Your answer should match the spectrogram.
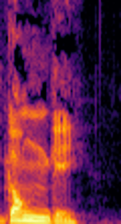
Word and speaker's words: Gonggi: it's spelt Gongi. – Ah. – G-O-N-G-G-I.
